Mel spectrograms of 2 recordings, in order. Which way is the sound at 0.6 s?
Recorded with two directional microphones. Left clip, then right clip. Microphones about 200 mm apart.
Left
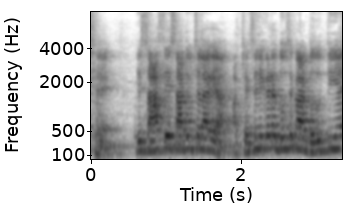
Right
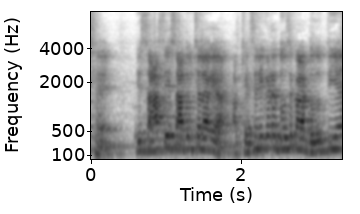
15° right (ahead or behind).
